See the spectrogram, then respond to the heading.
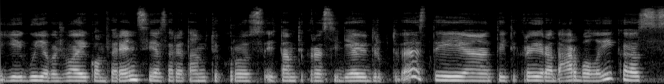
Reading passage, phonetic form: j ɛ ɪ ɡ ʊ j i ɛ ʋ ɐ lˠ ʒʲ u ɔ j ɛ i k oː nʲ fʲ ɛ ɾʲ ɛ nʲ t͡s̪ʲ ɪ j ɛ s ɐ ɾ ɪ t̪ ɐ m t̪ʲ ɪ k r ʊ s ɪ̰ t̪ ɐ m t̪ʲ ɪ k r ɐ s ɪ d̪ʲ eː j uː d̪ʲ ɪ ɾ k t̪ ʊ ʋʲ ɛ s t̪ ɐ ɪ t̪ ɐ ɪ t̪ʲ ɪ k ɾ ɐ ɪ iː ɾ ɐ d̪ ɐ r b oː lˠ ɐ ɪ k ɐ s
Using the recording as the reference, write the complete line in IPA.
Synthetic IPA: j ɛ ɪ ɡ ʊ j i ɛ ʋ ɐ ʒʲ u ɔ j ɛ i k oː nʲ fʲ ɛ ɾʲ ɛ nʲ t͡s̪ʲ ɪ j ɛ s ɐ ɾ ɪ t̪ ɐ m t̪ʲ ɪ k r ʊ s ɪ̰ t̪ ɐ m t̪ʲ ɪ k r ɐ s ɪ d̪ʲ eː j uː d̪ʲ ɪ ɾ p t̪ ʊ ʋʲ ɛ s t̪ ɐ ɪ t̪ ɐ ɪ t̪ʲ ɪ k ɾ ɐ ɪ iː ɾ ɐ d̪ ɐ r b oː lˠ ɐ ɪ k ɐ s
